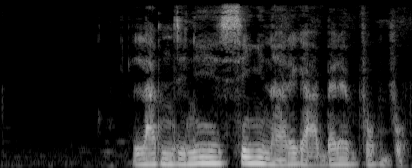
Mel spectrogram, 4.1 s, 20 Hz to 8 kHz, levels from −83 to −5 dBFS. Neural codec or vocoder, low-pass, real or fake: none; 7.2 kHz; real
